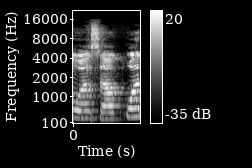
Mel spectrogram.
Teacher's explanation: سین کو سیٹی والی آواز کے ساتھ پڑھنا ہے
